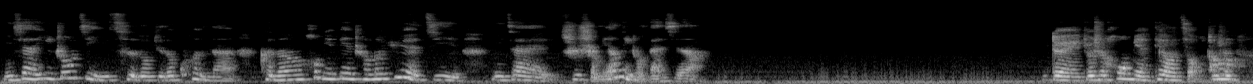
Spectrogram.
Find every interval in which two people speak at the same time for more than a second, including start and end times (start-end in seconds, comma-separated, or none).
none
